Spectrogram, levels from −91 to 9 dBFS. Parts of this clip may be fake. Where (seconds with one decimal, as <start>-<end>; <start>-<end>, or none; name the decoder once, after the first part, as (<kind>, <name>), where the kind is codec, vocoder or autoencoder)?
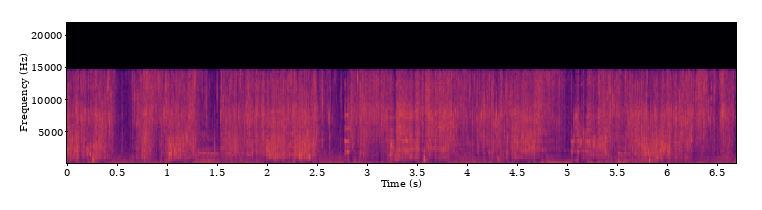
3.0-3.8 (codec, SNAC); 4.5-5.3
